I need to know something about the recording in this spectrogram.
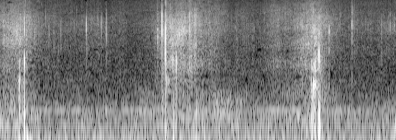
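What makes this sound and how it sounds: A hand with long painted nails wearing a black leather fingerless glove clenches and flexes, so the leather squeezes and crinkles against itself. Soft, bright creaks and crackles rise in short bursts over a quiet, steady low background.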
